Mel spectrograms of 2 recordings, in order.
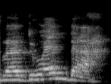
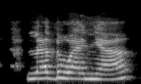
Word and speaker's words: La Dueña: Ladies and gentlemen, known as La Duenda. Did I pronounce it right? La Dueña.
